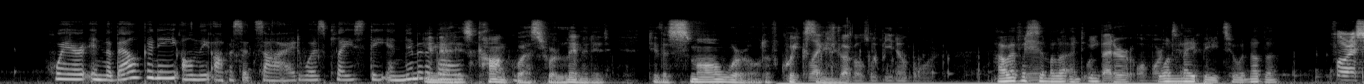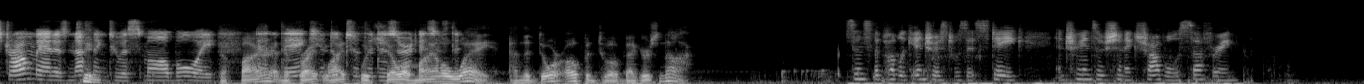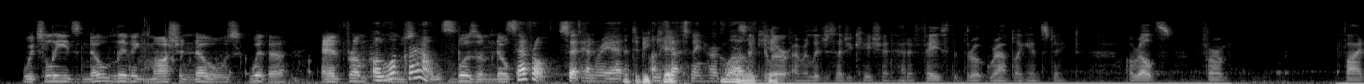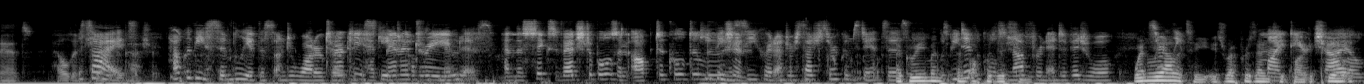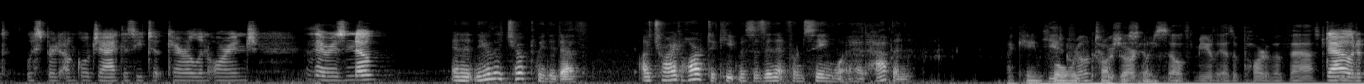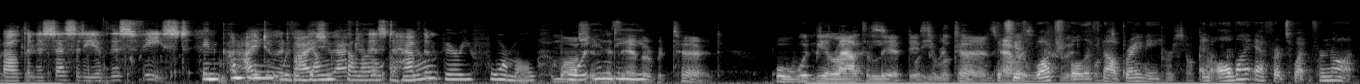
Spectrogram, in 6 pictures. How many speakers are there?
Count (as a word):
ten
